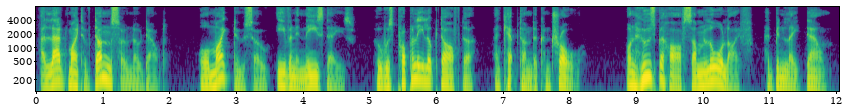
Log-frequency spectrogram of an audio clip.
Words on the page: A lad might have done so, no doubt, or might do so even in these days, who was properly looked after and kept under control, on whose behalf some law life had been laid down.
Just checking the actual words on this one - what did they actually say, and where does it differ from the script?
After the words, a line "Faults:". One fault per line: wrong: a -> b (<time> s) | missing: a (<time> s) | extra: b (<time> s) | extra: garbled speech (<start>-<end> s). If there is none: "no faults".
A lad might have done so, no doubt, or might do so even in these days, who was properly looked after and kept under control, on whose behalf some law life had been laid down.
Faults:
no faults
